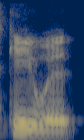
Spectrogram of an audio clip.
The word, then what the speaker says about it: Kiewit: I've been saying Kiewit without the U. Yeah, Kiewit. It's Kiewit.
